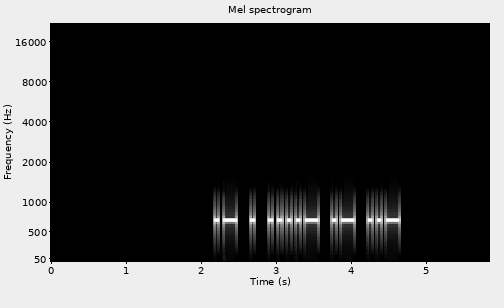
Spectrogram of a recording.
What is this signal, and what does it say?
Morse code, heard as a keyed tone, about 20 wpm, 700 Hz. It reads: AE4AU
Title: USA Call Signs - 5 Characters - Repeated 2x - 20wpm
